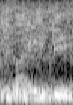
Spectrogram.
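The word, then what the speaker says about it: Bibee: Tanner Bybee is how he pronounces it.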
